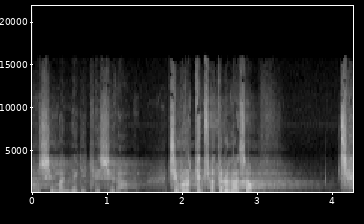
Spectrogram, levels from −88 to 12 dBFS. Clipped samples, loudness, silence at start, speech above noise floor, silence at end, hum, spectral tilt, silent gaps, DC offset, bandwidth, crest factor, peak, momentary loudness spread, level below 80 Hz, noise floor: under 0.1%; -17 LUFS; 0 s; 32 dB; 0 s; none; 0 dB/octave; none; under 0.1%; 16 kHz; 18 dB; -2 dBFS; 17 LU; -70 dBFS; -51 dBFS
